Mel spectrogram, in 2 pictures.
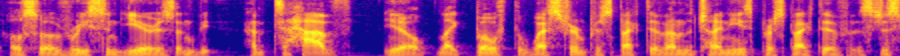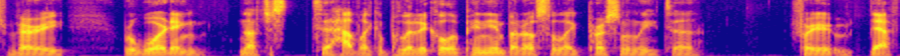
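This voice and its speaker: A man's voice: low voice, steady tone, normal speed, a little mellow, dry recording, studio quality. A young man from Hong Kong with a slight American accent, talking conversationally as a podcast guest with many restarts. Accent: slight American international-school accent. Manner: conversational, with frequent restarts and fillers. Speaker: startup founder guest. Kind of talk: podcast interview.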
